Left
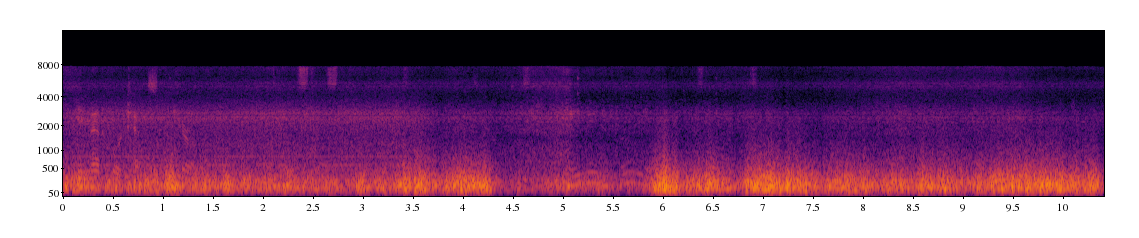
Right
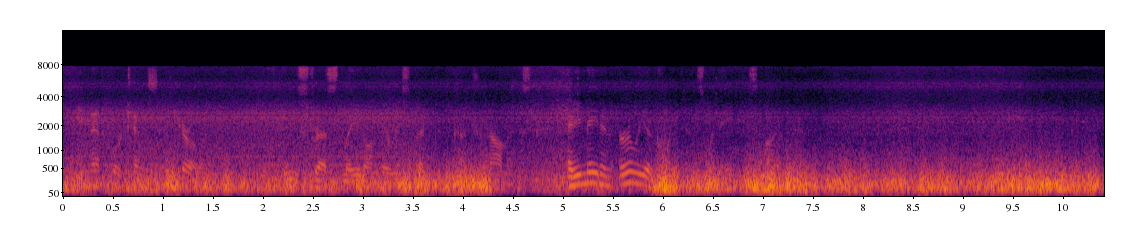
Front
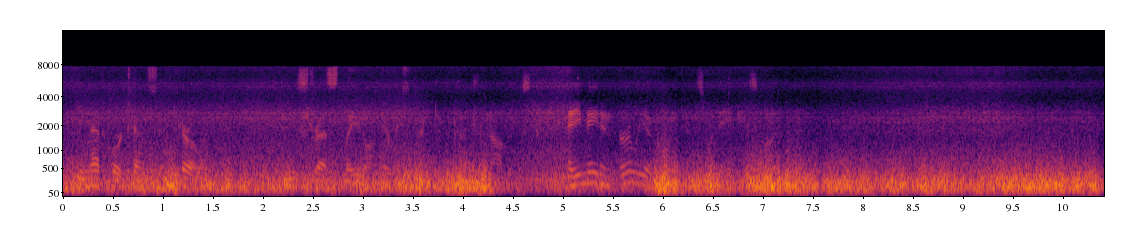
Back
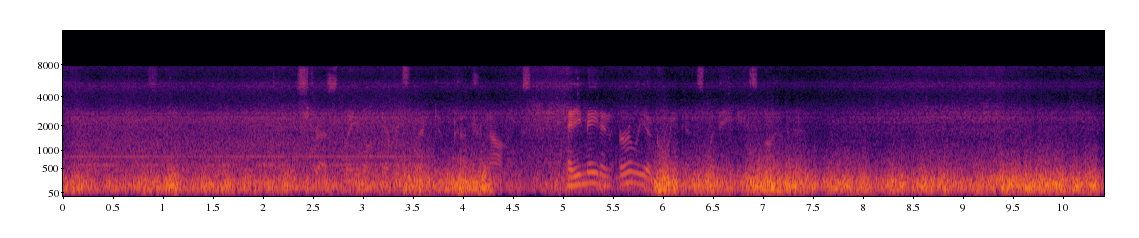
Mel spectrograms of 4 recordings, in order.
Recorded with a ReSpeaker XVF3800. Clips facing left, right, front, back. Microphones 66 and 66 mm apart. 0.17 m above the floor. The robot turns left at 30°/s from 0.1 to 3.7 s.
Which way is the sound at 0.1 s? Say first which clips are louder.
Left 1 dB, front 3 dB; straight ahead.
